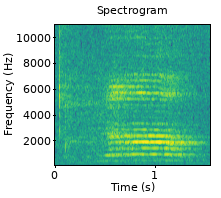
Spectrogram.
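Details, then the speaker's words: Brief high-pitched wailing cry of an infant in the background of a quiet room during a French spoken talk; infant crying. "Alors vous entendez, il y a un bébé qui pleure, donc je reviens."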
